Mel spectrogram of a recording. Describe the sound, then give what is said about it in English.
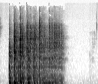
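Dice are rolled again: a quick burst of hard little dice clattering and rattling on a surface, fairly loud, lasting under a second before it stops dead, with no voices. “Let's roll the dice again and see what happens.”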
